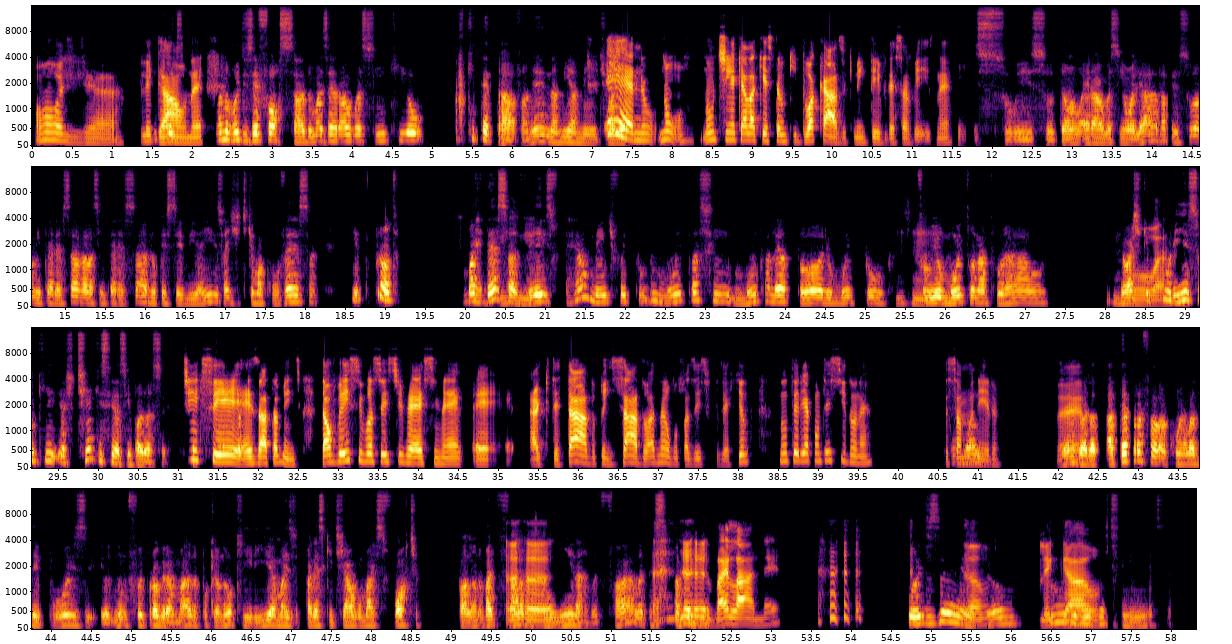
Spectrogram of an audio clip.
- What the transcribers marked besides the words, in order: laugh; laughing while speaking: "essa menina"; laugh; laugh
- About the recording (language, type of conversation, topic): Portuguese, podcast, Você teve algum encontro por acaso que acabou se tornando algo importante?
